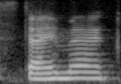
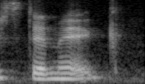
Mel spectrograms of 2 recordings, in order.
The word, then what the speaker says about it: Stimac: your last name um the American way is stac or stemach I can't actually pronounce the C Croatian okay and I I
